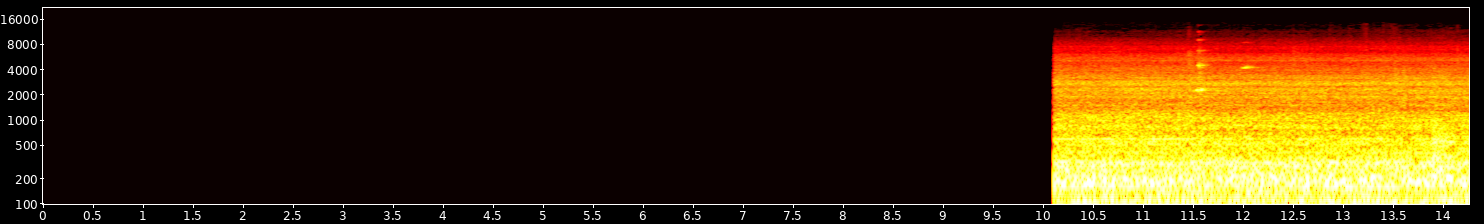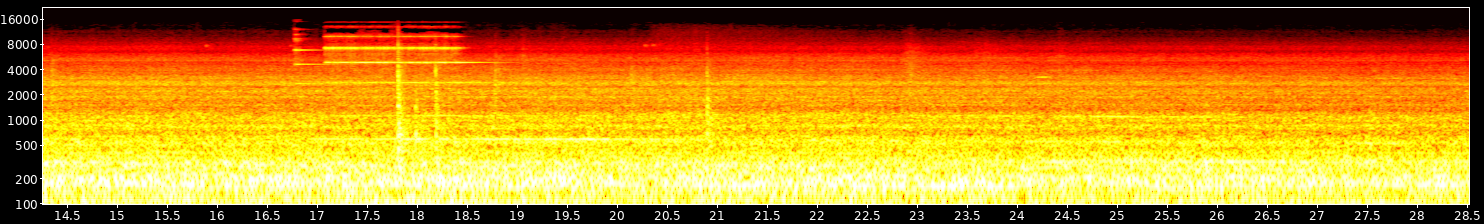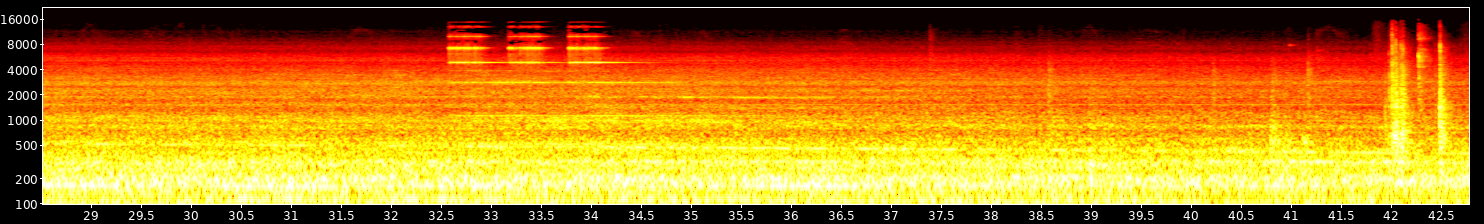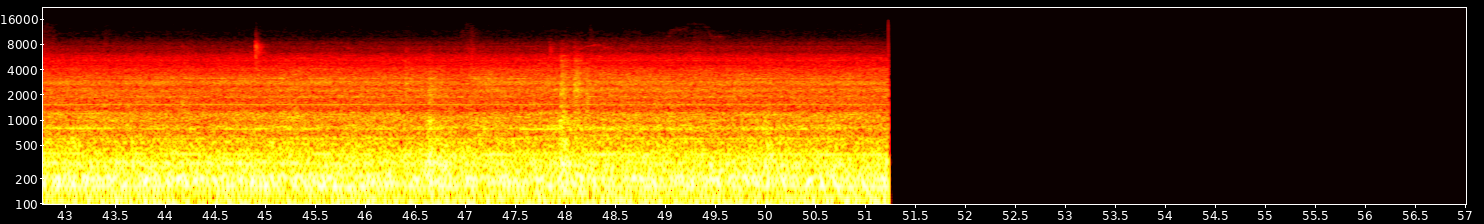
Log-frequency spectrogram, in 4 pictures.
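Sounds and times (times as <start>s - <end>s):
train running noise in cab: 10.1s - 51.2s
cab signal bell ringing: 16.8s - 18.8s, 32.6s - 34.6s.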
